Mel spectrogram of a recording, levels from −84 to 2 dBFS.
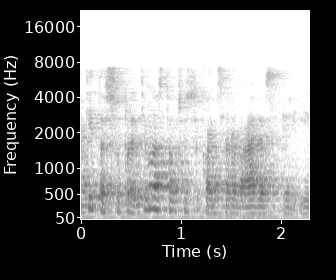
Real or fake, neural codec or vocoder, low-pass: real; none; 7.2 kHz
